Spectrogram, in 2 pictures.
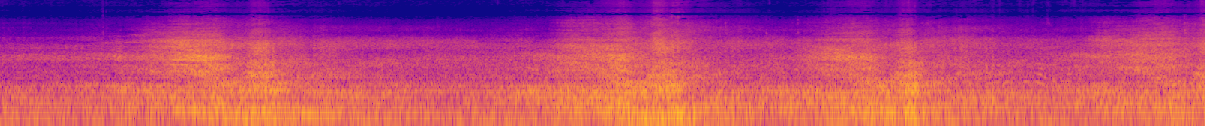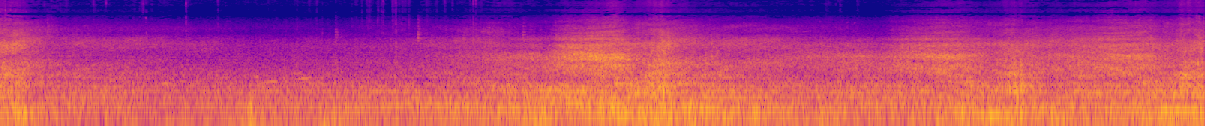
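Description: Highway traffic: vehicles passing one after another, each swelling and fading over a few seconds, over a steady low rumble of wind on the microphone.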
